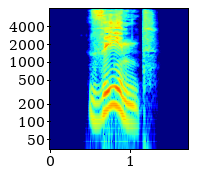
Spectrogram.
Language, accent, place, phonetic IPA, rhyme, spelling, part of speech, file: German, Germany, Berlin, [zeːnt], -eːnt, sehnt, verb, De-sehnt.ogg
- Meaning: inflection of sehnen: 1. third-person singular present 2. second-person plural present 3. plural imperative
